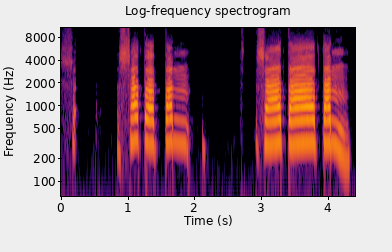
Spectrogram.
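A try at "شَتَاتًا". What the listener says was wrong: না, সাতা হয় না আপু, ত যাব, ত, ত, এর মতো ধ্বনি, হ্যাঁ, সাত, সাততন,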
